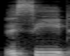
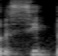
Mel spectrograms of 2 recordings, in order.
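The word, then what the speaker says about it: receipt: हम इसको गलत प्रोनाउंस आमतौर पे कर जाते हैं, जिसको हम इस तरीके से प्रोनाउंस करना चाहिए रिसीट, जबकि इसकी गलत प्रोनाउंसिएशन जो बोली जाती है वो रिसिप्ट बोली जाती है, जो कि बड़ी ही सुनने में मज़का खेज लगती है।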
